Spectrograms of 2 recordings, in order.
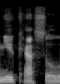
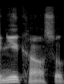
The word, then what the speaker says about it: Newcastle: Now, being from the south, if I keep saying Newcastle all the time, that's fine, but my intuition is to say Newcastle because that's my accent.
